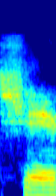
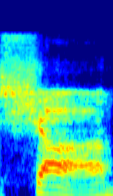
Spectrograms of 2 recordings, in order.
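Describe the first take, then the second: First: The name rhymes with air. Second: The name rhymes with law. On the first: The speaker calls it right. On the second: The speaker calls it wrong.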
